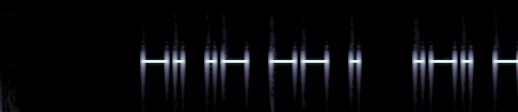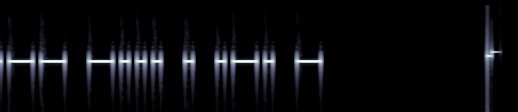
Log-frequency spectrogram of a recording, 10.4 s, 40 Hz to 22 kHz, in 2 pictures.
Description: Morse code, heard as a keyed tone, about 15 wpm, 700 Hz. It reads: NAME ROBERT
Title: Practice QSO - Exchange 1 - Beginning - 15wpm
